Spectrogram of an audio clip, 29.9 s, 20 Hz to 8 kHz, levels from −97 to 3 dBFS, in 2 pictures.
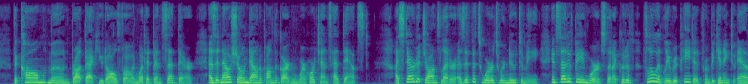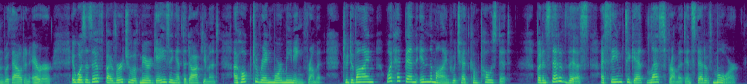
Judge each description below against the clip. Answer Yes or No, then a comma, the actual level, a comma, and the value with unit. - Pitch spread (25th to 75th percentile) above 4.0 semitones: Yes, average, 4.6 semitones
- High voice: Yes, high, 195 Hz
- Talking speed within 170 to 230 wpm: Yes, average, 200 wpm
